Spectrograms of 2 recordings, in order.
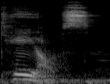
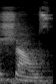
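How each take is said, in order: First: The word does not begin with a sh sound. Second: The word begins with a sh sound. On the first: The speaker calls it right. "mas sim chaos" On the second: The speaker calls it wrong. "A pronúncia não era nada de chaos"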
